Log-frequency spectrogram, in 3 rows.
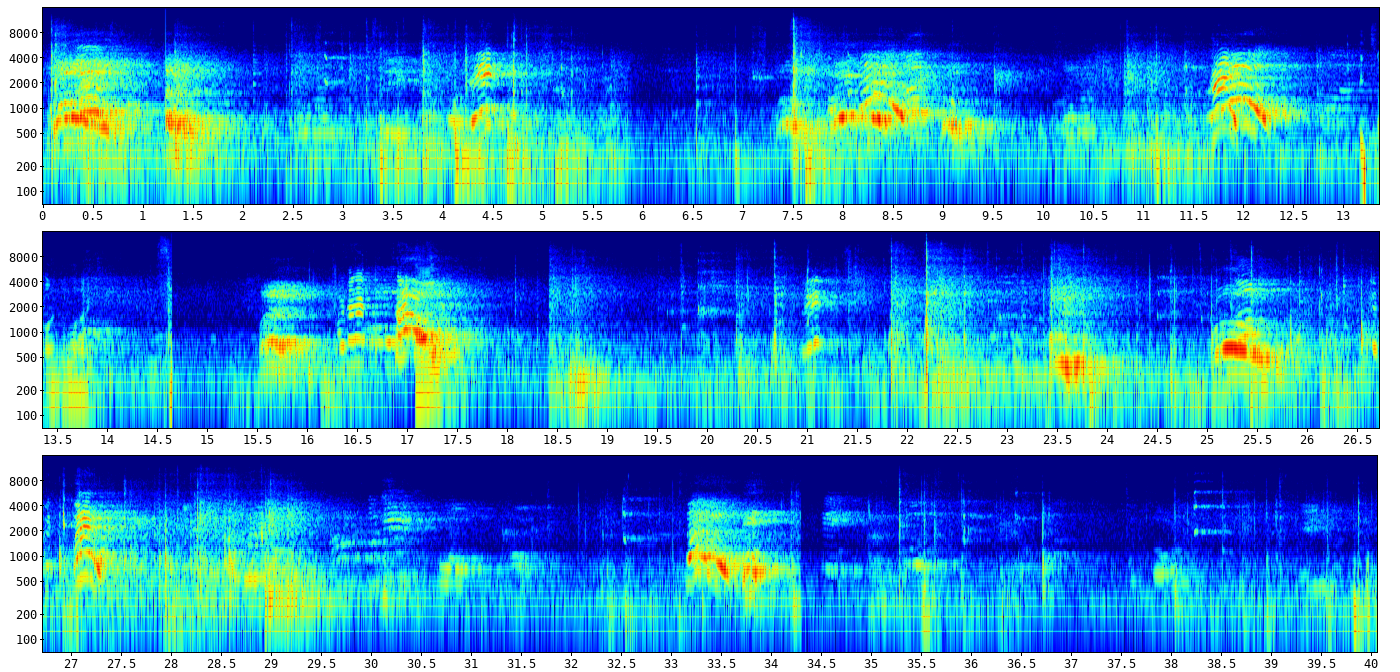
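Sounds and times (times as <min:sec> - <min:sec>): voices in a hall: 0:00.0 - 0:40.0
shoes squeaking on court: 0:02.0 - 0:07.4, 0:18.1 - 0:28.2, 0:31.9 - 0:33.2, 0:35.0 - 0:37.0, 0:37.9 - 0:40.0
racket hitting shuttlecock: 0:19.7 - 0:24.8.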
